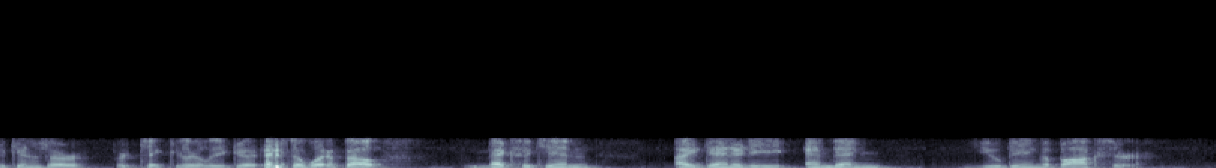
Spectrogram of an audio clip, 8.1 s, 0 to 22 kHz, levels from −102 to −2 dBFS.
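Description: Across the whole clip the speech carries the plainly audible coloration of the GSM full-rate codec, which fits the 13 kbps full-rate coder. The codec rebuilds the voice from a vocal-tract filter excited by a sparse, regularly spaced pulse train that keeps only a third of the excitation samples. That leaves a buzzy, gravelly roughness on every voiced stretch, and the band stops at 4 kHz, so sibilants and upper harmonics sound dull and truncated.

From 1.77 to 1.97 s, between "are particularly good" and "what about", GSM bit errors break up the speech. Flipped bits on the link corrupted the decoder's filter, pitch and gain parameters, so for a few frames the spectrum bends and the level jumps. The result is a short burst of squawks, pops and gargling that lasts about 0.2 s. This points to a run of roughly ten damaged 20 ms frames at a heavy error rate of around 5%.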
